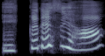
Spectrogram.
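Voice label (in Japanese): Moe Critical Ikku desuyo, moe loli girl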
